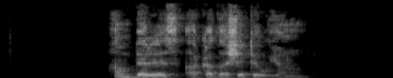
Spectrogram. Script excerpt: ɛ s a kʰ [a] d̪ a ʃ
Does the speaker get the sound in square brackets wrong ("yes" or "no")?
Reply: no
